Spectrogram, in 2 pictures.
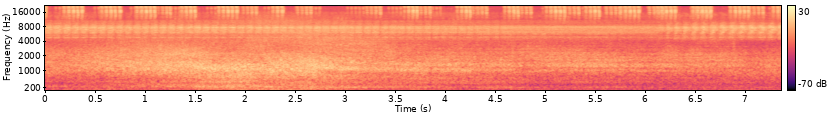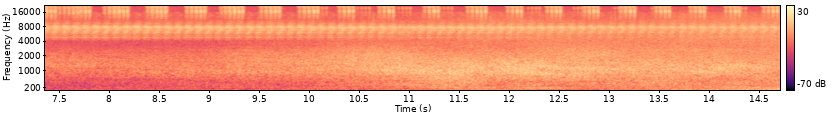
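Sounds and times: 
cicada song at a roadside in Chindrieux France on a hot sunny day: 0.0s - 14.7s.

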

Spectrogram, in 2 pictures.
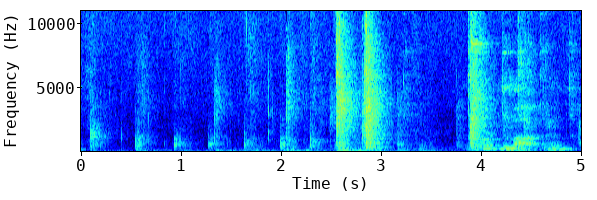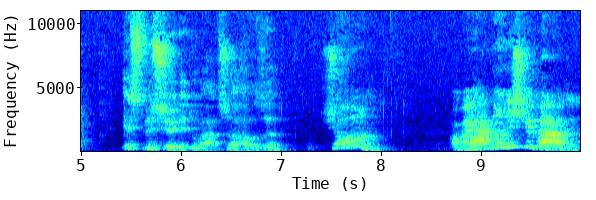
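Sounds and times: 
footsteps: 0.0s - 3.6s
door opening: 2.5s - 5.1s
speech: 4.0s - 5.0s, 5.6s - 8.1s, 8.7s - 9.9s.

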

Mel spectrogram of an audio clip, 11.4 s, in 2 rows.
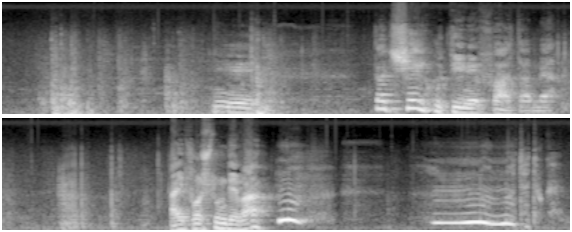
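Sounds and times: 
dull wooden thuds of a house door: 0.3s - 3.2s
house door clunk: 0.4s - 3.0s
brief tonal creak of a house door: 0.4s - 3.1s, 6.2s - 6.9s
speech: 2.1s - 2.8s, 3.7s - 5.7s, 7.4s - 8.7s.

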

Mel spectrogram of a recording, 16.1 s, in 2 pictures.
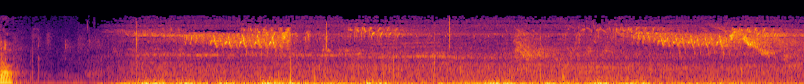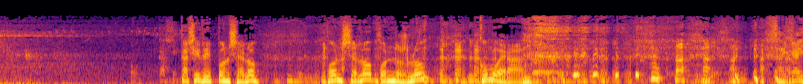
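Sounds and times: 
speech: 0.0s - 0.3s, 9.8s - 16.0s
frogs calling while mating: 0.9s - 11.9s
laughter: 10.6s - 16.0s.

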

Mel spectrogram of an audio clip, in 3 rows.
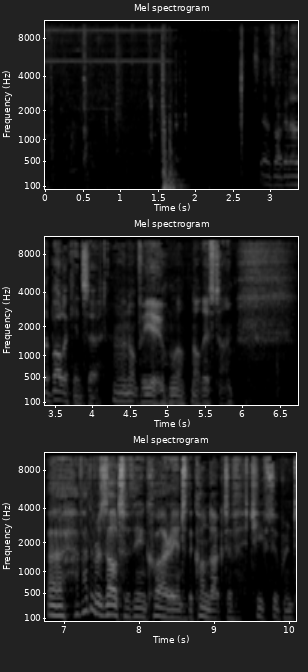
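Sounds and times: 
door shutting thud: 1.4s - 2.0s
speech: 2.8s - 10.0s.

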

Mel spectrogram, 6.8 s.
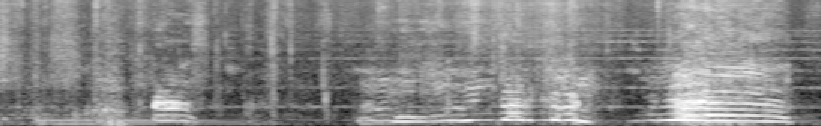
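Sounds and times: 
bear growling and roaring on a forest slope: 0.7s - 2.2s, 2.9s - 6.8s.

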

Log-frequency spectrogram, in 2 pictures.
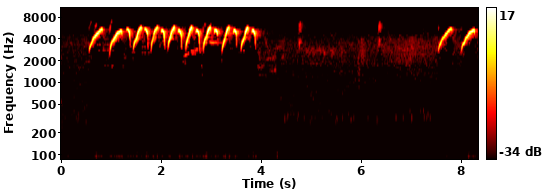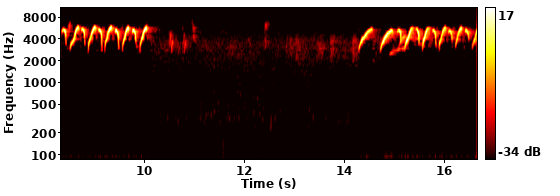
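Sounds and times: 
bird whistled song: 0.5s - 4.1s, 7.5s - 11.1s, 14.2s - 16.6s.

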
